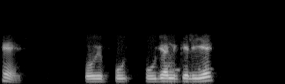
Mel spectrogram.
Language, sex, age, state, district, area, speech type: Hindi, male, 60+, Madhya Pradesh, Hoshangabad, urban, conversation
